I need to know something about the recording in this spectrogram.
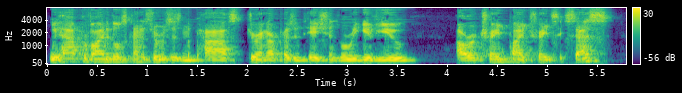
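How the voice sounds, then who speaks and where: A man's voice: medium pitch, steady tone, fairly quick, rough recording. A young man from Canada with a Canadian accent hosting a live trading webinar, reading out viewer questions by name and answering them casually with filler words.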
